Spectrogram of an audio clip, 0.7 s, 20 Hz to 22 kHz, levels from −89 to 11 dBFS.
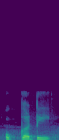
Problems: constant background noise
